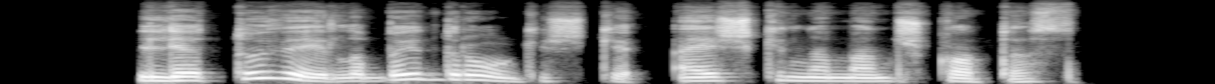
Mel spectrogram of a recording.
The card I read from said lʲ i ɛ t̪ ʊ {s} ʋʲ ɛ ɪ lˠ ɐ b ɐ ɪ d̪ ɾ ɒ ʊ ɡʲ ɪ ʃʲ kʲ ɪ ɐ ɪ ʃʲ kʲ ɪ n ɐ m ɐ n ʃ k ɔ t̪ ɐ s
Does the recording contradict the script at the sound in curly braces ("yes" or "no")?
yes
